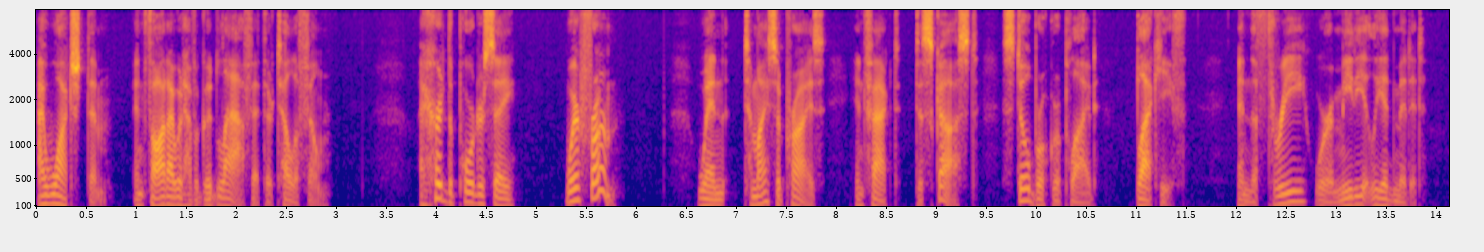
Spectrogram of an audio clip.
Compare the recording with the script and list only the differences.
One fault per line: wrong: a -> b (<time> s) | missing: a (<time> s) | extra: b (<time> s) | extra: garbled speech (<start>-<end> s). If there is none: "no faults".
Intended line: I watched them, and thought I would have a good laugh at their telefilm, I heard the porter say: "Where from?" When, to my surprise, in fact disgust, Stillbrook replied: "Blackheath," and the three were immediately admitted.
no faults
